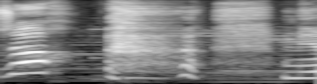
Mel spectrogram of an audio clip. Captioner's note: chuckles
